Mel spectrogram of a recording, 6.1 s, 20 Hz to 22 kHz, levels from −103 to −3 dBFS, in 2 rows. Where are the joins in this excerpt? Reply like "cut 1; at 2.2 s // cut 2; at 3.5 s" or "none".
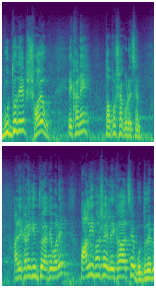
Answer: cut 1; at 3.2 s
